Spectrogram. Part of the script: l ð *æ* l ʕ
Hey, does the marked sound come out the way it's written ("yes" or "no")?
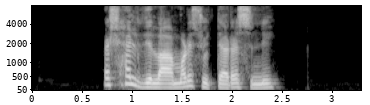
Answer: no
